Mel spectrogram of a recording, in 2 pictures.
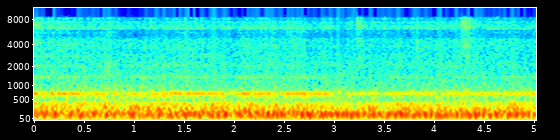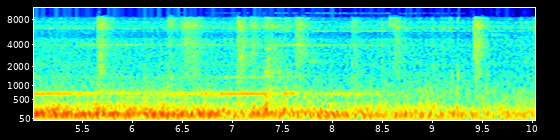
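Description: Running noise of an Ivolga electric commuter train heard from inside as it slows into a station: a steady low rumble with a high whine held until about eight and a half seconds in, a few sharp clicks of the wheels over rail joints, and the noise dropping away toward the end as the train brakes.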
